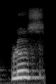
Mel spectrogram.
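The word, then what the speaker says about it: plus: என்ற அர்த்தத்தில வரும் அதால நீங்க எந்த வாக்கியத்தில இந்த பிளஸ் பாவி பாவிக்க போறீங்களா அல்லது ப்ளூ பாவிக்க போறீங்களா என்பதுல கவனமா இருக்கணும் நீங்க மாறி உச்சரிச்சீங்கன்ு சொன்னா அதட அர்த்தம் வந்து மாறிவிடும் மேலும் சில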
